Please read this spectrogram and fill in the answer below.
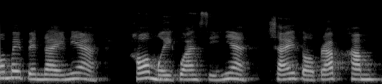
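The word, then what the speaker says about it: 没关系: ไม่ เป็น ไร นะ คะ ออก เสียง ว่า ไหม กว่า สิ ไหม กวาง สิ เขา ว่า ไม่ เป็น ไร เนี่ย เขา ไหม กว่า สี เนี่ย ใช้ ตอบ รับ คำ ขอ โทษ นะ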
